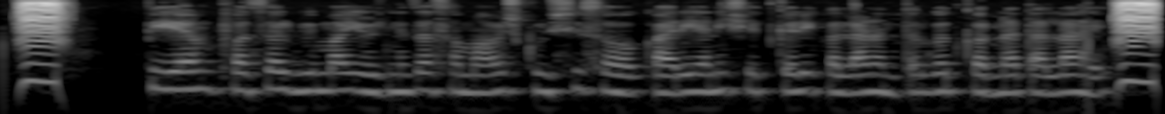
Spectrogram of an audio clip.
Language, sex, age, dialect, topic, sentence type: Marathi, female, 18-24, Varhadi, agriculture, statement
